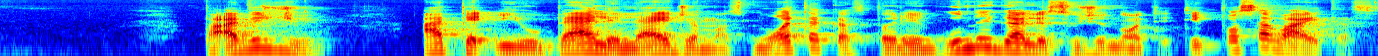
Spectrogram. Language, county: Lithuanian, Kaunas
